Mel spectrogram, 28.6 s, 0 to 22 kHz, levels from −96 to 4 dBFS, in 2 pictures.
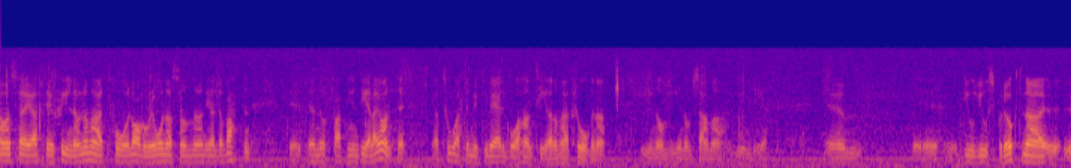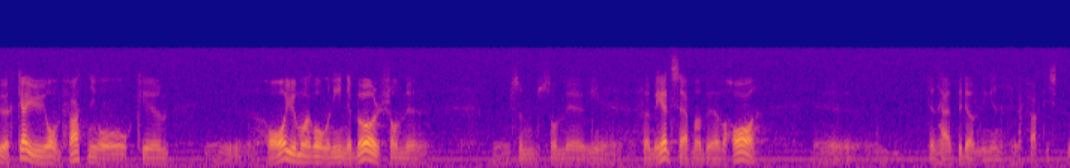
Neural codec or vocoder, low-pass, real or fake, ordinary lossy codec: none; none; real; none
